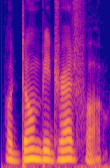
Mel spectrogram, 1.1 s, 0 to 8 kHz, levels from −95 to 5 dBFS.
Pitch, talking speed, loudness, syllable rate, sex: 155 Hz, 215 wpm, -16 LUFS, 5.4 syllables/s, male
